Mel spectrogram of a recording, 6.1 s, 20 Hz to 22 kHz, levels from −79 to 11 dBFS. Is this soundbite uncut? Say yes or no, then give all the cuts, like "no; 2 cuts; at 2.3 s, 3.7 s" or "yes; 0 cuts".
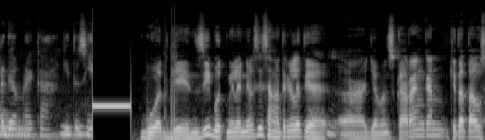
no; 1 cut; at 1.2 s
